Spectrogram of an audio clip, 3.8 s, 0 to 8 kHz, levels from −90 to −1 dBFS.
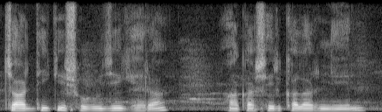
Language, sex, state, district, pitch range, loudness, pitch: Bengali, male, West Bengal, Alipurduar, 135-155 Hz, -20 LUFS, 140 Hz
